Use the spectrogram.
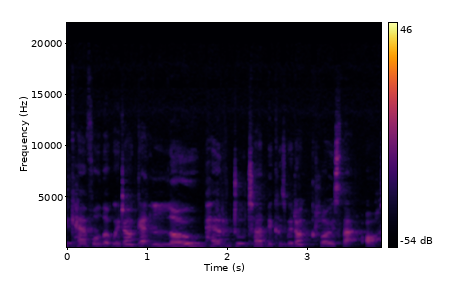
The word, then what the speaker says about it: L'ho perduta: It's always going to be O, and the H is silent. 1, 2, 3, 4. L'ho perduta, me meschina. So perduta, the du is the important syllable.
